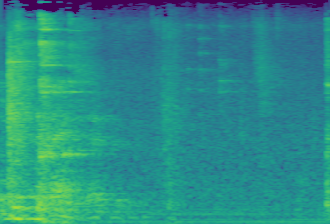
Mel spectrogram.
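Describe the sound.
Glasses of tequila clink together in a quick toast, a bright cluster of knocks at the start, then a couple of lighter taps, with faint voices murmuring in the background.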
